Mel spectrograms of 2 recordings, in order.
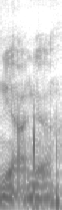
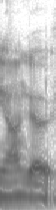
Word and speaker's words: Nyong'o: I think her name's pronounced Nyong'o. I'm not sure. But I think it's Lupita Nyong'o.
